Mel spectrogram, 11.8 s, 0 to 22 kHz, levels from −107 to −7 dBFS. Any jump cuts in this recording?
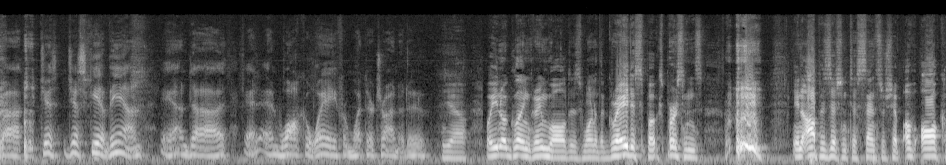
yes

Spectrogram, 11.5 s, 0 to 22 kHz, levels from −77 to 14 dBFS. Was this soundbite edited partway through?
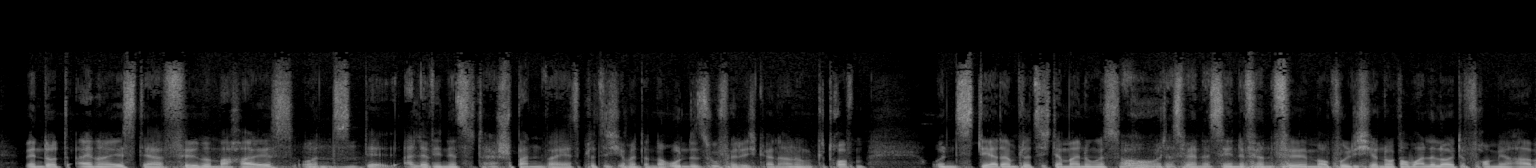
yes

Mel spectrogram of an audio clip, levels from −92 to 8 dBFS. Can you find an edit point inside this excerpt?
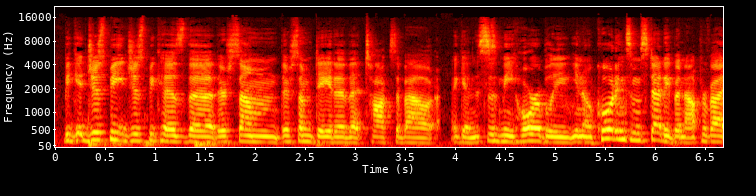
no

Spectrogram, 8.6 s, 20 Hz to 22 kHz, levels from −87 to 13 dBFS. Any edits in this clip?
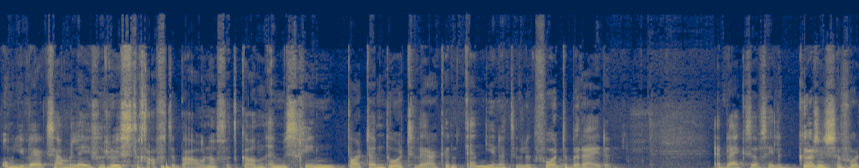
no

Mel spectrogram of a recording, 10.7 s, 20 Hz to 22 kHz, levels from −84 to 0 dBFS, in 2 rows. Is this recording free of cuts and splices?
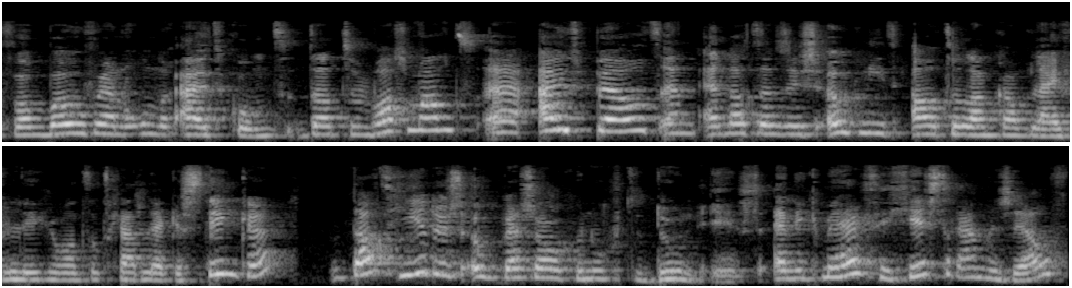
yes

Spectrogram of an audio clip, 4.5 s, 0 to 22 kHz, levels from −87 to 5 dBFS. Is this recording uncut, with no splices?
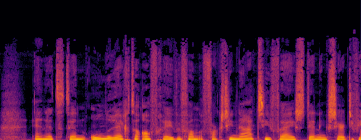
yes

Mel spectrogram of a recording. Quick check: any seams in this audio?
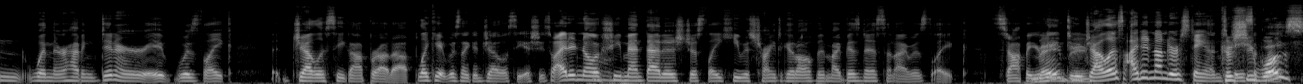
yes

